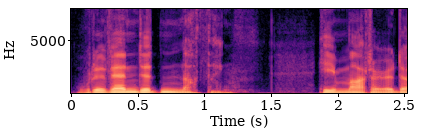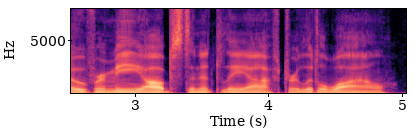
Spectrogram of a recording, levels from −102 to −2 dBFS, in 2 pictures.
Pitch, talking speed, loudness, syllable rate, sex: 95 Hz, 155 wpm, -18 LUFS, 5.7 syllables/s, male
